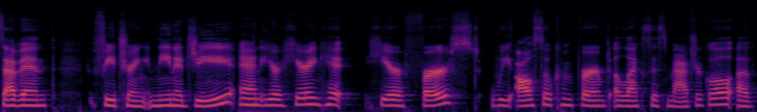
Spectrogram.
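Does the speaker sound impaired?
No.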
